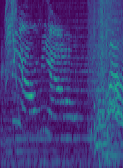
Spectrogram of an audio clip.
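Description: Kittens in a children's audio story meow in a couple of drawn-out, wavering cries, one at the start and another near the end, over faint background tones.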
